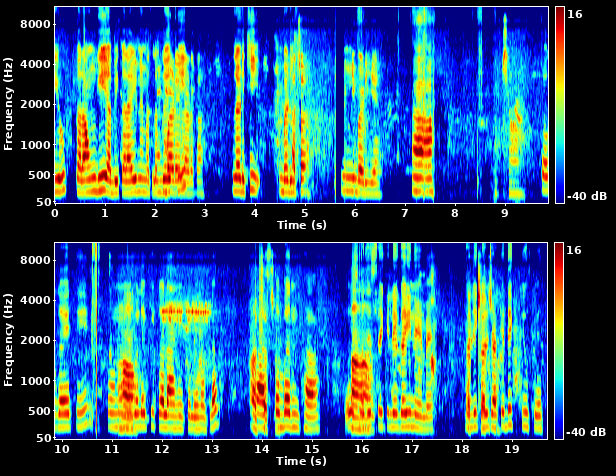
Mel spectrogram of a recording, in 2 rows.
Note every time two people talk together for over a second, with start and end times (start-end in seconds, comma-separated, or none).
none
